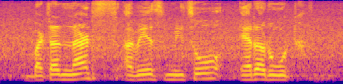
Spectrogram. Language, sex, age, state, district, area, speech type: Urdu, male, 45-60, Delhi, East Delhi, urban, spontaneous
